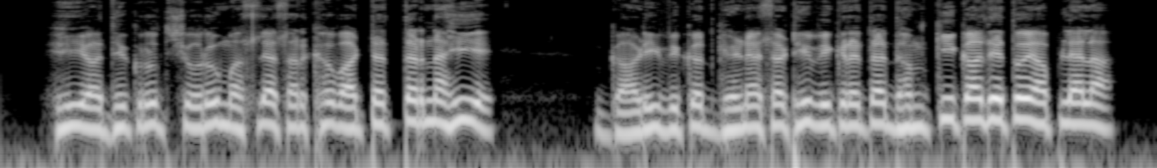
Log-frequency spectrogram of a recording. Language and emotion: Marathi, fearful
